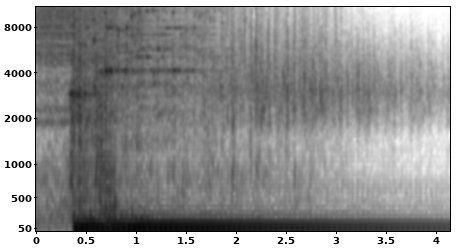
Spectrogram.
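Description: Cinematic transition sound effect: a short swelling whoosh, then a heavy hit about a third of a second in, with a deep sustained boom under a bright high shimmer that slowly fades away over the following seconds.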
